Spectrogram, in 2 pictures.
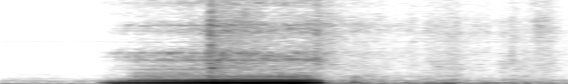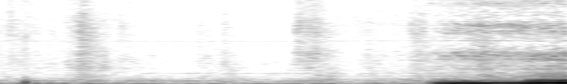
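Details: English Bulldog snoring, with a loud, low, rasping snore lasting about a second, then a quiet stretch before the next snore begins about four seconds later.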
